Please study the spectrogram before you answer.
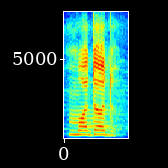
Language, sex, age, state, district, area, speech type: Urdu, female, 45-60, Delhi, Central Delhi, urban, read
